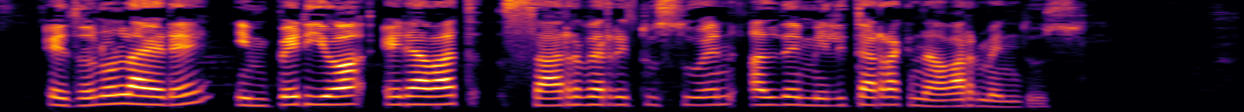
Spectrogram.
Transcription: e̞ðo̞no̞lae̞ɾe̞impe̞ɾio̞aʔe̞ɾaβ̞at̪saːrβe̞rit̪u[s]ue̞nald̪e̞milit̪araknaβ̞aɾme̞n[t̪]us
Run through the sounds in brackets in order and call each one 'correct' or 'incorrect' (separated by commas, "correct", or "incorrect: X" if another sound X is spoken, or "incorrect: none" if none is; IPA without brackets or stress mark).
correct, incorrect: d̪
